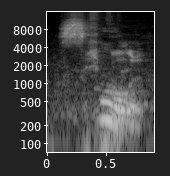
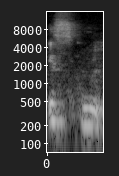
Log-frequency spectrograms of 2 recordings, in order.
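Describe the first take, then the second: First: The word starts directly with the s sound. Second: An extra e vowel comes before the s. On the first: The speaker calls it right. "It's school" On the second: The speaker calls it wrong. "That's not is school"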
